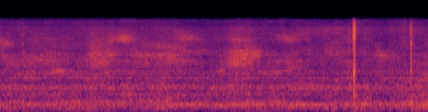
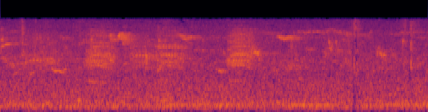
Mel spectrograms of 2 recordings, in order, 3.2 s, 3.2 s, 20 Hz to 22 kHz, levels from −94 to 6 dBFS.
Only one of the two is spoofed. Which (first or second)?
first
